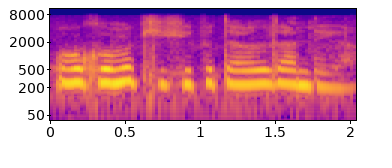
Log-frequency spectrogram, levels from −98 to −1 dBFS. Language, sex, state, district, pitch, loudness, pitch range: Wancho, female, Arunachal Pradesh, Longding, 245 Hz, -16 LUFS, 240-260 Hz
